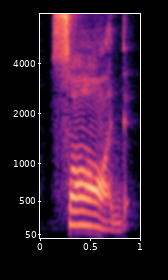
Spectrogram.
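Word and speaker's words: ص: Then we have the letter sad. Sad. Which is pronounced s. S. And you will find here the difference in this letter because unlike the one before which is s s.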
